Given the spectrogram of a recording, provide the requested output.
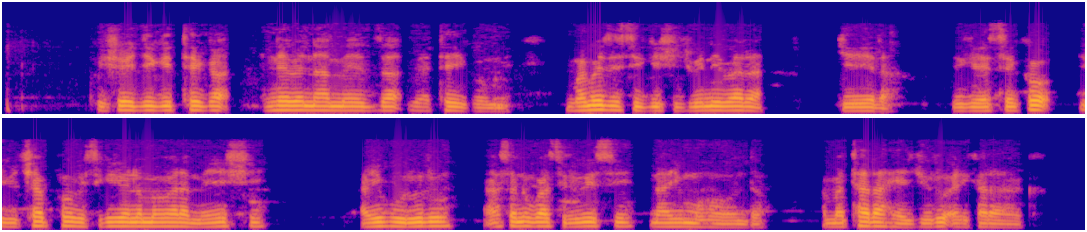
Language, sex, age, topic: Rundi, male, 18-24, education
